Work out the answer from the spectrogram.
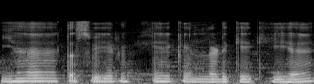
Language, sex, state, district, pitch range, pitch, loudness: Hindi, male, Uttar Pradesh, Muzaffarnagar, 125-140 Hz, 130 Hz, -19 LUFS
